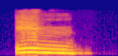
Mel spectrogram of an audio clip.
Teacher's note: So the E after the U is a schwa. It's just ence.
